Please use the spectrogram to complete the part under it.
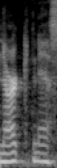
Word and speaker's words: Gnarkness: So the expansion to Goliath is called Summertime Narkness. – Spelled with a G. – G-N-A-R-K-N-E-S-S.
